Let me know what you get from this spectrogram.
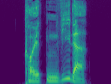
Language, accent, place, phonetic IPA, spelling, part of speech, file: German, Germany, Berlin, [ˌkɔɪ̯tn̩ ˈviːdɐ], käuten wieder, verb, De-käuten wieder.ogg
- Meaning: inflection of wiederkäuen: 1. first/third-person plural preterite 2. first/third-person plural subjunctive II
